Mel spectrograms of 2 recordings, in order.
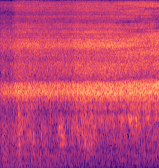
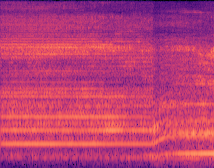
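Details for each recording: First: RV grey water tank being emptied into a toilet with a portable Flojet waste pump: sharp steady high hiss rising as the fitting is cracked, air rushing in to break the vacuum the pump created in the waste line. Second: Flojet portable RV waste pump moving grey and black tank contents through a garden hose to a toilet: steady high whine stepping down in pitch as load changes, then clean shutoff; normal pump operation.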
